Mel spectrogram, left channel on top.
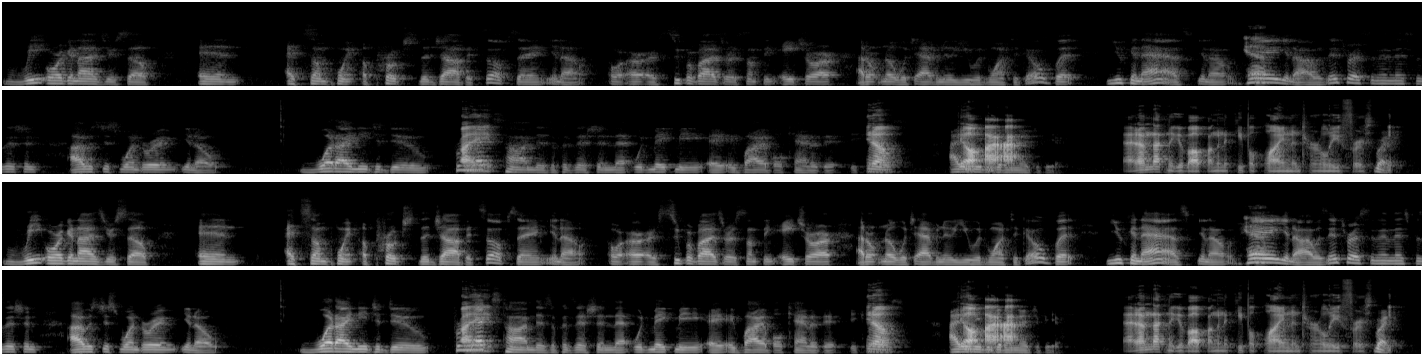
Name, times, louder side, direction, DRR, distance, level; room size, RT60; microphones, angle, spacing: voice 1, 0.0-1.5 2.0-2.4 2.8-10.7 11.0-16.4 17.2-18.5 18.7-22.5 22.8-23.1 23.7-24.5 27.9-28.1, right 5 dB, 55° right, 9 dB, 0.5 m, -30 dB
voice 2, 18.8-19.1 22.8-23.1 23.8-24.3 25.4-28.1, equal, 5° right, 9 dB, 0.8 m, -25 dB
10.5 x 8.2 x 3.7 m, 0.38 s
head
